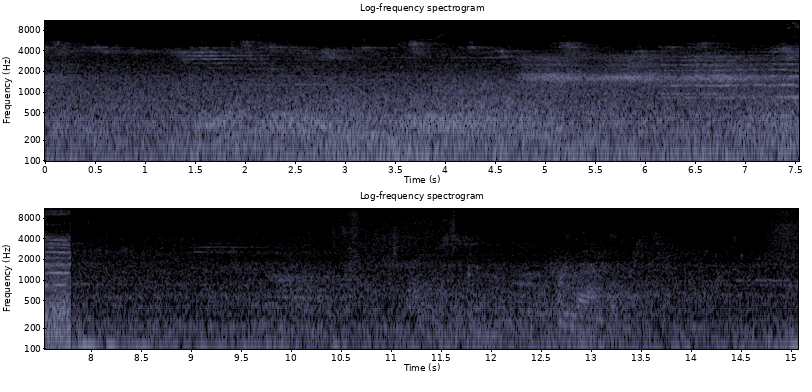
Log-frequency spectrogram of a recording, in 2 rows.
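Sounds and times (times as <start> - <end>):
distant traffic rumble: 0.0 - 7.8
faint high whine: 1.1 - 7.8.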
